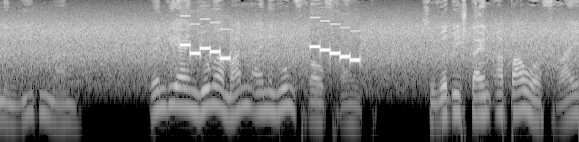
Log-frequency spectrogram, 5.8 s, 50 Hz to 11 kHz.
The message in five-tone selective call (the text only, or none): 05862 97531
